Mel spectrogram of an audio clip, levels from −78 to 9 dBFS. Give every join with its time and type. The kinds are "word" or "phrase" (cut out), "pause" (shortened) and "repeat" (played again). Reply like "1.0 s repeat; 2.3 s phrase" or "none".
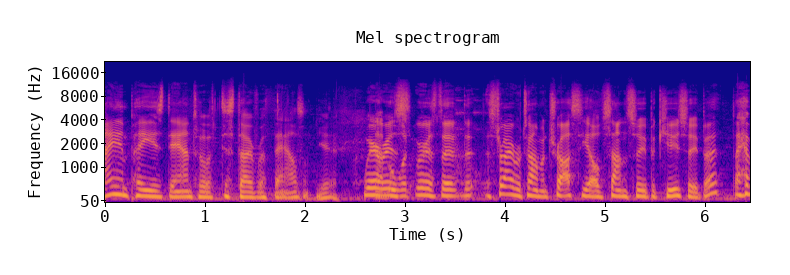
none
